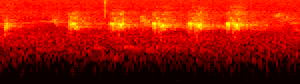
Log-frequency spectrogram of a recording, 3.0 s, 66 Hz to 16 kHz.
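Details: A Streak-eared Bulbul calls in Ubon Ratchathani, Thailand, on 20 January 2021: five clear, slightly buzzy notes at a medium-high pitch, spaced about half a second apart, over quiet surroundings.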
